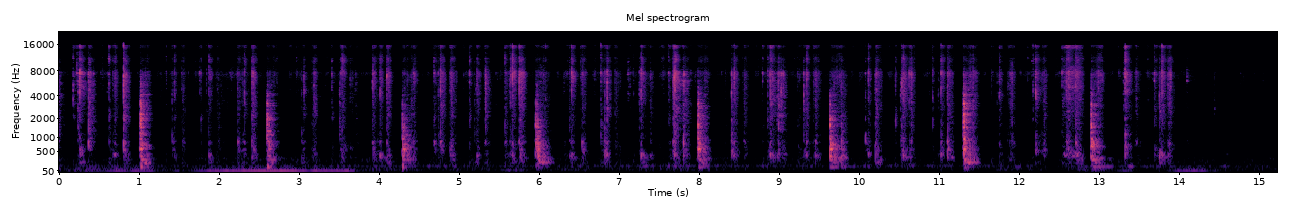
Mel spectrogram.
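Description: Playing cards are shuffled with quick, soft flicks and taps.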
